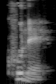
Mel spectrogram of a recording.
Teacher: it is an unvoiced velar stop pronounced like the k in kid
